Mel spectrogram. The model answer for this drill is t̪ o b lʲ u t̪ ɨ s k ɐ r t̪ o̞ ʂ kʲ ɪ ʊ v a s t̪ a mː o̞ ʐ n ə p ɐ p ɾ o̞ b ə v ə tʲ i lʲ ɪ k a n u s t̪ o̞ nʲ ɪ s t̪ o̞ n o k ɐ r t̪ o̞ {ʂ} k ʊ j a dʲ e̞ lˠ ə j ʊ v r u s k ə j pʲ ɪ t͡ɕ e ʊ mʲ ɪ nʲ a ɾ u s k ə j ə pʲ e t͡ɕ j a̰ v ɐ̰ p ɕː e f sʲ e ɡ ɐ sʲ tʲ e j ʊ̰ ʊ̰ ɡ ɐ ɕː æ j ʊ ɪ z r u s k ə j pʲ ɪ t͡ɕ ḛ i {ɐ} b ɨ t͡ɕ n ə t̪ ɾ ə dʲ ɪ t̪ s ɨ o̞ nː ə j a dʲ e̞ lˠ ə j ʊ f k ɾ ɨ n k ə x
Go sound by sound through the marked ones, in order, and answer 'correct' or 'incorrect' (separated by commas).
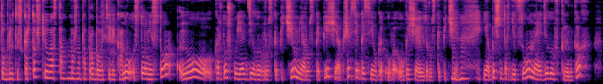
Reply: correct, correct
